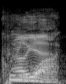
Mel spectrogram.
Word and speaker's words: Quinnipiac: Quinnipiac. – Quinnipiac.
